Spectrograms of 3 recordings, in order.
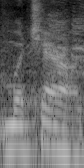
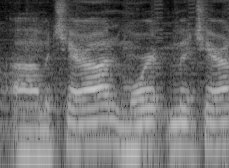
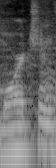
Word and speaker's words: Mochiron: I believe it's Mochiron, I believe, but I used to call him Morchin, so I call him Morchin sometimes.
